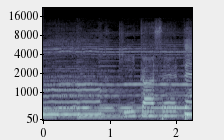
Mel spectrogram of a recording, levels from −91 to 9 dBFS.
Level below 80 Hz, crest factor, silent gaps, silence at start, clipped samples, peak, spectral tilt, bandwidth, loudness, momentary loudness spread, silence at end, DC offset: -46 dBFS; 14 dB; none; 0 s; under 0.1%; -6 dBFS; -6.5 dB/octave; 13.5 kHz; -22 LUFS; 5 LU; 0 s; under 0.1%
